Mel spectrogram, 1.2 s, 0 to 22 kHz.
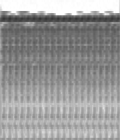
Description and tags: Textsound No2
A short clip of text appearing on screen as used in many action movies like The Bourne Trilogy. This a variation on the first sound like this I uploaded a while ago. There seems to be high demand for these types of sounds for film makers, so I uploaded this one too. You can easily loop it to increase duration. I created this sound myself.
action, appear, appearing, Bourne, CIA, fax, film, info, location, machine, making, movie, screen, sound, Telefon, telex, text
